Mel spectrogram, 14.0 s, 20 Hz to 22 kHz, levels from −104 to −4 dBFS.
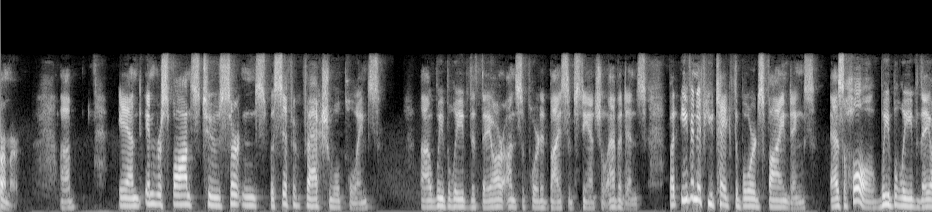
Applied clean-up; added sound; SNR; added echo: none; none; none; none.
